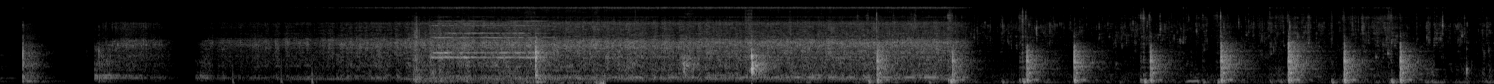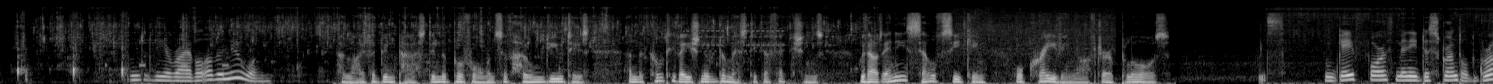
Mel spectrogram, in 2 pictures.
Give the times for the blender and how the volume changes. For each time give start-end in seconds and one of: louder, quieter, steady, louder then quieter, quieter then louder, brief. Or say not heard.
0.0-9.8 louder.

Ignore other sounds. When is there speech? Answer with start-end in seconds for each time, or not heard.
16.2-17.6, 18.2-26.6, 27.5-29.8.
